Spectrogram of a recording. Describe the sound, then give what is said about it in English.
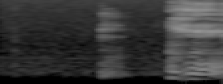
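A loud burp that brings up peanut butter and jelly: a brief soft gulp, then a stronger rasping belch that runs to the end. No one speaks. “I just burped up some peanut butter and jelly.”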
